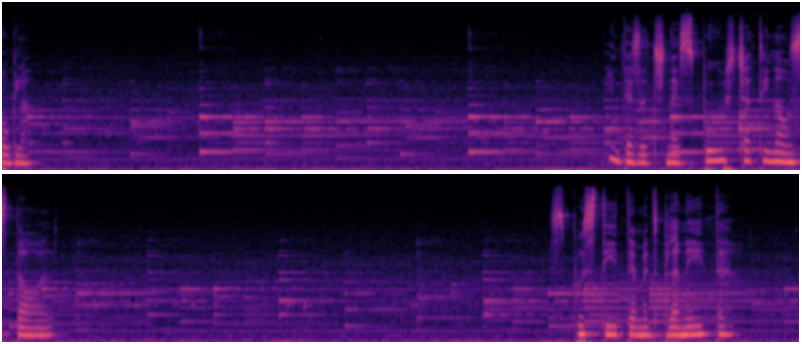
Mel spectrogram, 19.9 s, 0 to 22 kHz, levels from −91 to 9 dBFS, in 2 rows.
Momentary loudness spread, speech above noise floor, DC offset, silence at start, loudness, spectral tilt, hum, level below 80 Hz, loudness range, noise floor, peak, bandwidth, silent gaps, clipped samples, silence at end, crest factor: 25 LU; 23 dB; under 0.1%; 0 s; -32 LUFS; -4.5 dB/octave; none; -56 dBFS; 21 LU; -53 dBFS; -16 dBFS; 16.5 kHz; none; under 0.1%; 0 s; 20 dB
